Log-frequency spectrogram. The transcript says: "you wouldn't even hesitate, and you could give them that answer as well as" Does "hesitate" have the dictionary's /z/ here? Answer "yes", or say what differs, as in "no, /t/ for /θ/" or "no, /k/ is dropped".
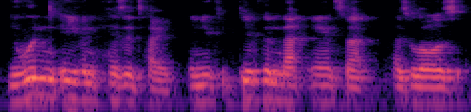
yes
